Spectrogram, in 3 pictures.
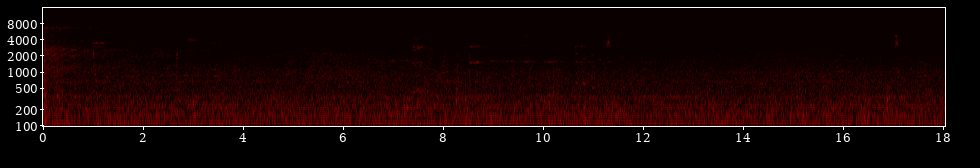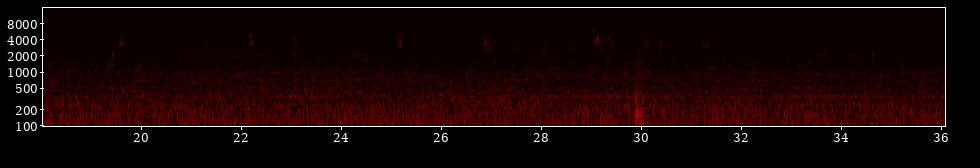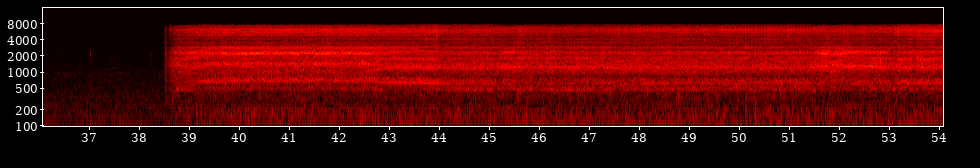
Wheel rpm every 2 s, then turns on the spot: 0, 0, 0, 0, 0, 0, 0, 0, 0, 0, 0, 0, 0, 0, 0, 0, 0, 0, 0, 60, 160, 160, 160, 160, 160, 160, 160.
none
